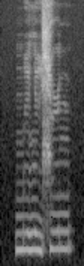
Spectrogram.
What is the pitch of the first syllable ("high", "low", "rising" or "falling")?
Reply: high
